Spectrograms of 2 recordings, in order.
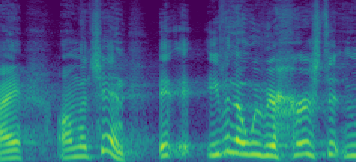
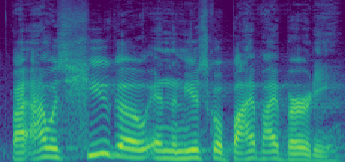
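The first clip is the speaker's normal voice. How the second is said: normal talking voice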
